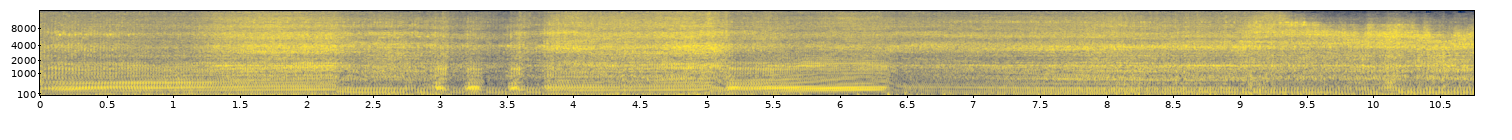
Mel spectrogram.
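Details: KTM 250 SX-F four-stroke dirt bike, after sitting a year, revved after an oil change: crisp single-cylinder bark climbing and dropping cleanly with each throttle blip, no knocks or rattles; healthy engine.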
